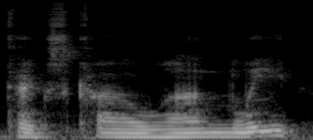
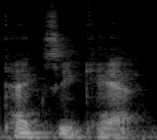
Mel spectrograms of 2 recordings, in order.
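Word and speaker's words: Teixcalaan: Roughly off the top of my head, I tried to go like Texcalanli, and there's a few different attempts at the pronunciation. One reviewer said I kept calling it Texicat, and that's what I'm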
